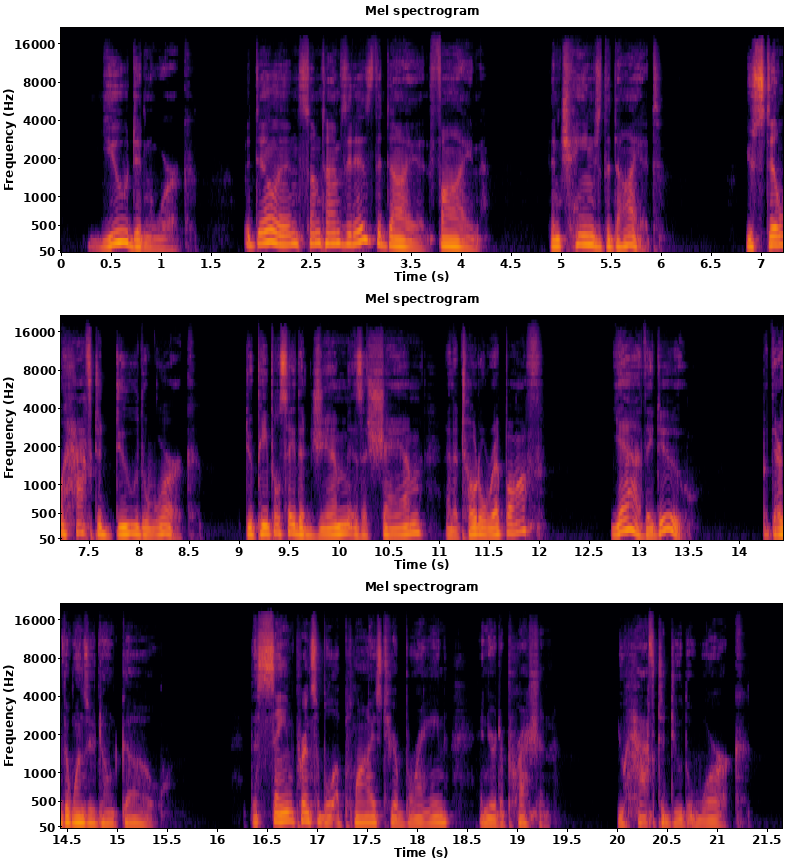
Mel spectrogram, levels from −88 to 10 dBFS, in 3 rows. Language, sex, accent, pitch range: English, male, American, 105-135 Hz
